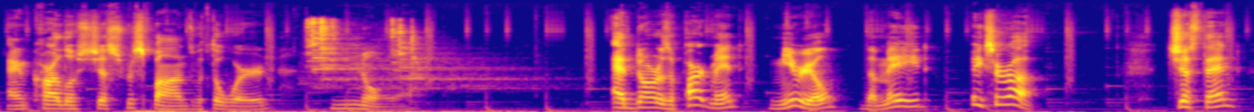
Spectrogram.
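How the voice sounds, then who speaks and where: Animated, higher-pitched man narrating over music. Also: a little slow. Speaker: film review host. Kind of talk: scripted narration, movie plot recap.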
